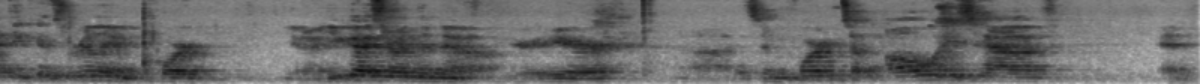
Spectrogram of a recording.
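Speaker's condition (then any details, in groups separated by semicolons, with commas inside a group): No condition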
